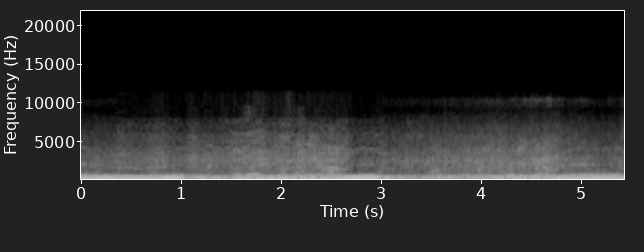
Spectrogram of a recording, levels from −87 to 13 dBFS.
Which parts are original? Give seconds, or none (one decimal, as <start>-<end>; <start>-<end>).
0.0-5.4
